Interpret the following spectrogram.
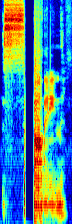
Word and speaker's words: sine: if you see this you're gonna say that sign and of course that's not how spine is often spelled but this is how sine is spelled for trig and this is how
